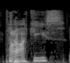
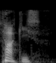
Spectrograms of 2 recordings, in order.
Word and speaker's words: Takis: Takis? – Yep. – T-A-K. Takis? – Takis. – Takis. Yeah, it's all, I don't know. It just looks very, this style, this Takis style, like it doesn't appeal to me.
